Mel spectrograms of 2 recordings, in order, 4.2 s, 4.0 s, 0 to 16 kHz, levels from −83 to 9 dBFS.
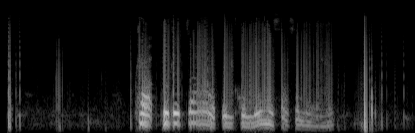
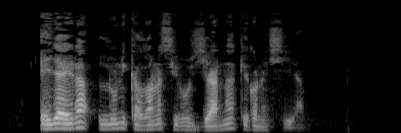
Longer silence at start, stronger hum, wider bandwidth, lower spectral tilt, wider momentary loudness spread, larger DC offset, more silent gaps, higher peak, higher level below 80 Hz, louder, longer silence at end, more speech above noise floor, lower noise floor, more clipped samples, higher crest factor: second, 0.1 s vs 0.4 s; neither; second, 9.8 kHz vs 11.5 kHz; about the same, -6.5 dB/octave vs -5.5 dB/octave; first, 20 LU vs 17 LU; neither; neither; about the same, -2 dBFS vs -4 dBFS; about the same, -62 dBFS vs -66 dBFS; about the same, -25 LUFS vs -25 LUFS; second, 0.5 s vs 1 s; second, 35 dB vs 55 dB; second, -59 dBFS vs -80 dBFS; neither; about the same, 24 dB vs 22 dB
